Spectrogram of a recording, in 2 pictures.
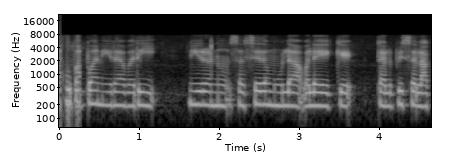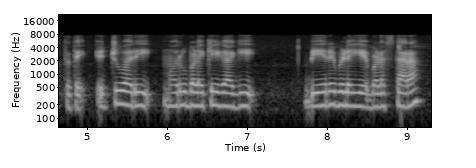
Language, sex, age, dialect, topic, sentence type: Kannada, female, 18-24, Central, agriculture, statement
